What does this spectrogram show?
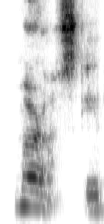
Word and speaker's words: Morawski: Nicole, I'm not even going to try and pronounce your last name because I always pronounce it wrong. Morawski? Morawski, there you go.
